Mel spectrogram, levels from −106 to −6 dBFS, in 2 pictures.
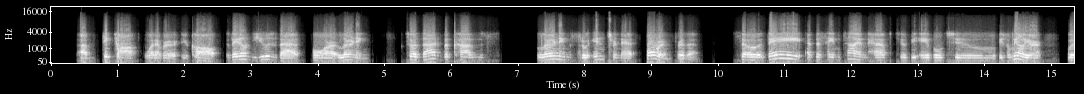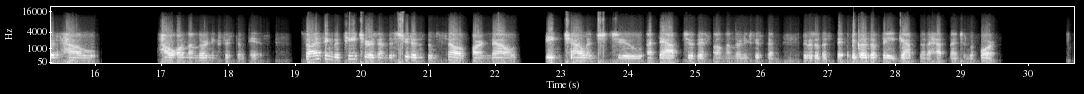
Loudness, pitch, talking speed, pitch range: -14 LUFS, 150 Hz, 135 wpm, 140-170 Hz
